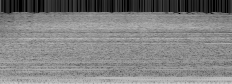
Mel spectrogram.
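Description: Heavy metal song: distorted electric guitars and bass hold a single chord, letting it ring steadily at full volume.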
